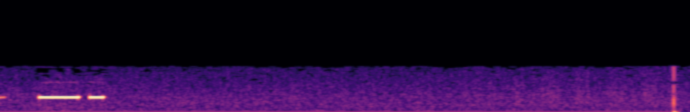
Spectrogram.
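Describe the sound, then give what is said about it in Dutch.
Two quick telephone keypad tones beep near the start, one slightly longer than the other, followed by steady background hiss and a faint click at the end. No one speaks. “Goed, telefoon.”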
